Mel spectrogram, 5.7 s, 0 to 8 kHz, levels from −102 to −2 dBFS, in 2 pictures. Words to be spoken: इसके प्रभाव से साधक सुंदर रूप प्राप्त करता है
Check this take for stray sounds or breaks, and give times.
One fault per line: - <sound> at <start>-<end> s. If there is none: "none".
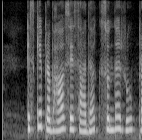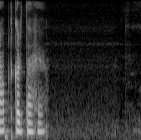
none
